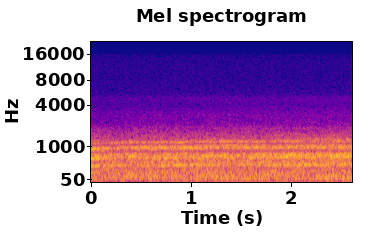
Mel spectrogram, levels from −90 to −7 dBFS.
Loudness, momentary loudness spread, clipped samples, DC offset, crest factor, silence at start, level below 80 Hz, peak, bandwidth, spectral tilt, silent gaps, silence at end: -23 LUFS; 2 LU; under 0.1%; under 0.1%; 12 dB; 0 s; -38 dBFS; -10 dBFS; 13.5 kHz; -9.5 dB/octave; none; 0 s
